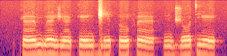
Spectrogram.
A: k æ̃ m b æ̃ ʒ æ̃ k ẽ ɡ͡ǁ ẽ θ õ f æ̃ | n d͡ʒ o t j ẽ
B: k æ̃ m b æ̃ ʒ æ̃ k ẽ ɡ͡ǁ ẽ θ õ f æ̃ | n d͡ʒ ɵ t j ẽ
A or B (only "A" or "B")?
A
